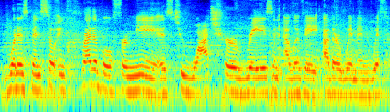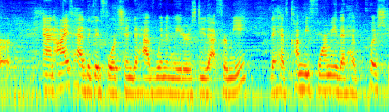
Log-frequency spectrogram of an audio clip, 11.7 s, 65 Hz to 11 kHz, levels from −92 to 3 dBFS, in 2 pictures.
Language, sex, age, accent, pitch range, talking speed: English, female, 30-49, American, 150-190 Hz, 205 wpm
